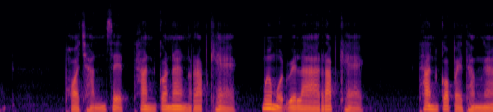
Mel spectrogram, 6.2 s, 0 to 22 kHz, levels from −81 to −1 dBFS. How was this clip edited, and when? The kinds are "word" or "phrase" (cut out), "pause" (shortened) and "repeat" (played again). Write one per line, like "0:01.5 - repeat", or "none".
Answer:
0:01.6 - pause
0:03.1 - pause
